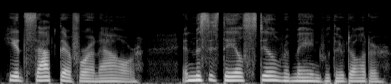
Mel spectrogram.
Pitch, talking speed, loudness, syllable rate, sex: 160 Hz, 230 wpm, -18 LUFS, 5.7 syllables/s, female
